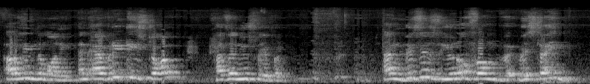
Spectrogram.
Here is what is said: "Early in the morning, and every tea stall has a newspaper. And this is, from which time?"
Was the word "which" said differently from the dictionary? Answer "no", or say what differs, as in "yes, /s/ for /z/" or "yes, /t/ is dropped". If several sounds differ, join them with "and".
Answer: yes, /s/ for /tʃ/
